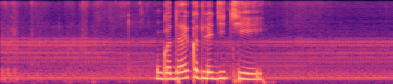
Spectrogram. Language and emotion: Russian, neutral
